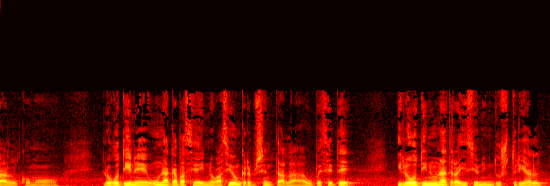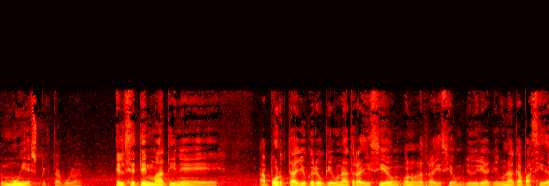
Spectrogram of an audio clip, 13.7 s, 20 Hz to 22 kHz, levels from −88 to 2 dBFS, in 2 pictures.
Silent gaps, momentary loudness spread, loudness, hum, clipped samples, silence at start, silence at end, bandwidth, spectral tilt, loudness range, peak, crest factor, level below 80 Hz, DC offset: none; 13 LU; -24 LUFS; none; under 0.1%; 0 s; 0 s; 11.5 kHz; -6.5 dB/octave; 2 LU; -6 dBFS; 18 dB; -54 dBFS; under 0.1%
